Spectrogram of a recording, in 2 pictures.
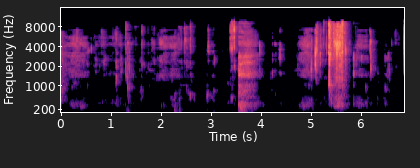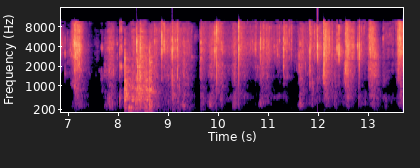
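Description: Close-miked chewing and mouth noises from a person eating, quiet and sparse at first, then loud, dense crisp crunching from about seven seconds in as he bites and chews raw green vegetable leaves.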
